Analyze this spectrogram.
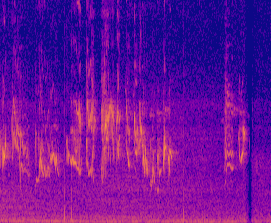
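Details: Mozambique canary × canary hybrid chick, aged two months, learning its song by twittering: fast, scratchy high chatter and rising chirps for about three and a half seconds, a pause, then one brief closing burst.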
